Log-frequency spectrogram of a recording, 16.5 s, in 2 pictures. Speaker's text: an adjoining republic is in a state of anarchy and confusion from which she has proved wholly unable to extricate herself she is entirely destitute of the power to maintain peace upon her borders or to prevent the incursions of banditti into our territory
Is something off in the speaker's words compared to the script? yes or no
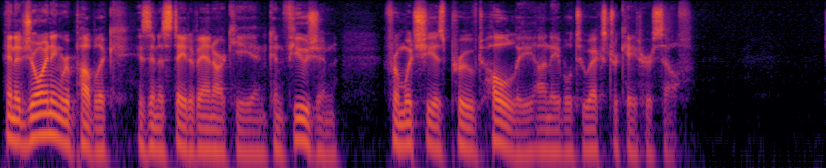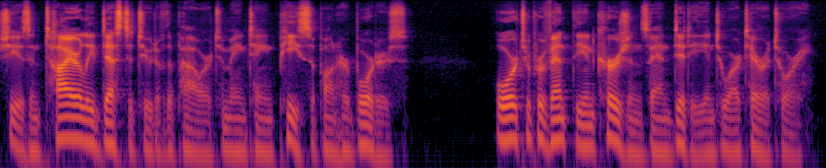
yes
